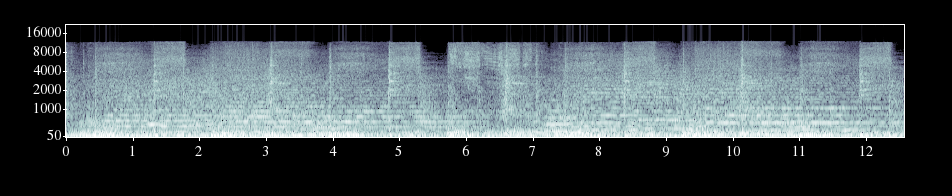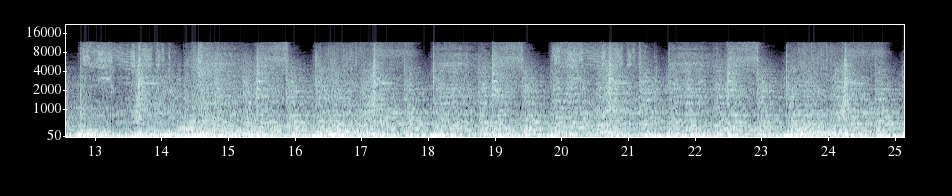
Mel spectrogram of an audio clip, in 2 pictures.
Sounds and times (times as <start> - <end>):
Music: 0.0 - 25.1.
